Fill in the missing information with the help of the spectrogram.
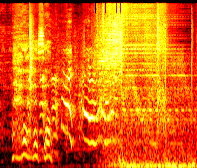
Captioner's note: laughing; dramatic music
